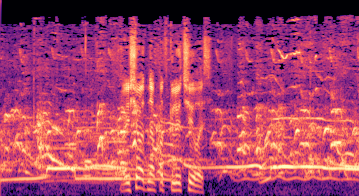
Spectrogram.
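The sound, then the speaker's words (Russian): Several dogs at an animal shelter howl together in a sustained, overlapping chorus of wavering tones, broken briefly in the middle by sharper yips and a short spoken remark from a person. “Вот сейчас у них какая-то тема началась, они все завыли.”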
